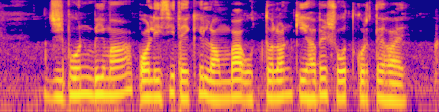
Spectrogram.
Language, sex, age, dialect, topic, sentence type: Bengali, male, 18-24, Standard Colloquial, banking, question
